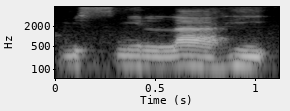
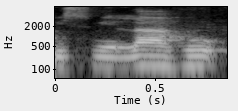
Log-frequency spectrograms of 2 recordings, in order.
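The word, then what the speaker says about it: بسم الله: Kenapa kita baca basmalah Allahnya dengan lafaz kasrah, bismillahi. Kenapa nggak bismillahu? Kenapa nggak bismillah? Karena di situ dia pertama, karena di situ ada lafaz ism didahului oleh huruf ba.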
